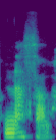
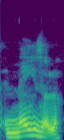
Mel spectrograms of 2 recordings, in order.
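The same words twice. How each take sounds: First: "nasal" as "nas-al"; short a and hissed s in "nasal"; mispronunciation. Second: "nasal" as "nay-zəl"; long ay and buzzed z in "nasal"; correct pronunciation. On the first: Teacher showing learners what to avoid, mispronunciation. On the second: Teacher modelling the word for learners, correct pronunciation. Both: Shown as a demonstration. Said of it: "not, uh".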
